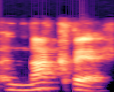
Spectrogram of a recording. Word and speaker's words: Na Kper: Yeah, how you pronounce it? Nakper.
